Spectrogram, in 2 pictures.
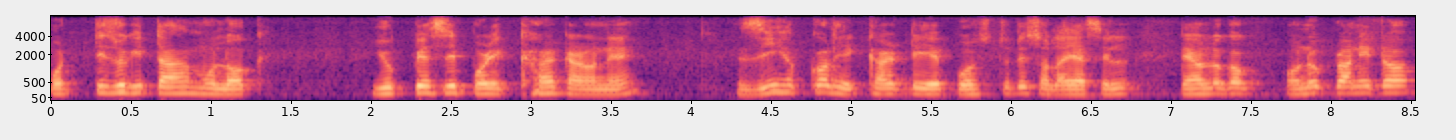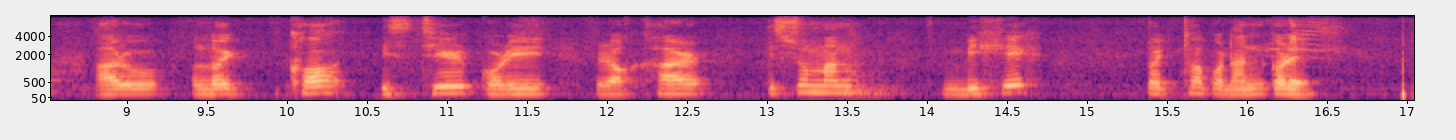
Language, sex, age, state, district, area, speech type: Assamese, male, 30-45, Assam, Nagaon, rural, spontaneous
